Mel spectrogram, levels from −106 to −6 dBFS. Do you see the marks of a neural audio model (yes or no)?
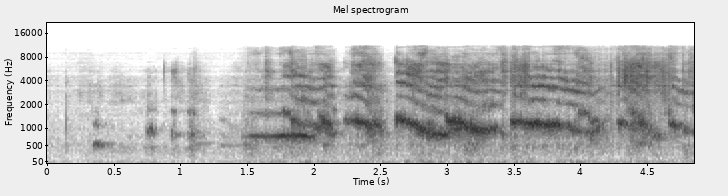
yes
